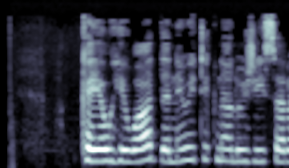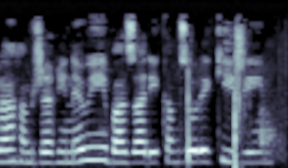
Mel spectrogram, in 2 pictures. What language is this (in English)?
Pashto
